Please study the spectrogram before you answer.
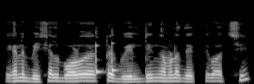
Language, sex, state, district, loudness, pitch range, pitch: Bengali, male, West Bengal, Cooch Behar, -16 LUFS, 145-160 Hz, 150 Hz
